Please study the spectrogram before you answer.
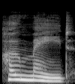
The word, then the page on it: homemade: British English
